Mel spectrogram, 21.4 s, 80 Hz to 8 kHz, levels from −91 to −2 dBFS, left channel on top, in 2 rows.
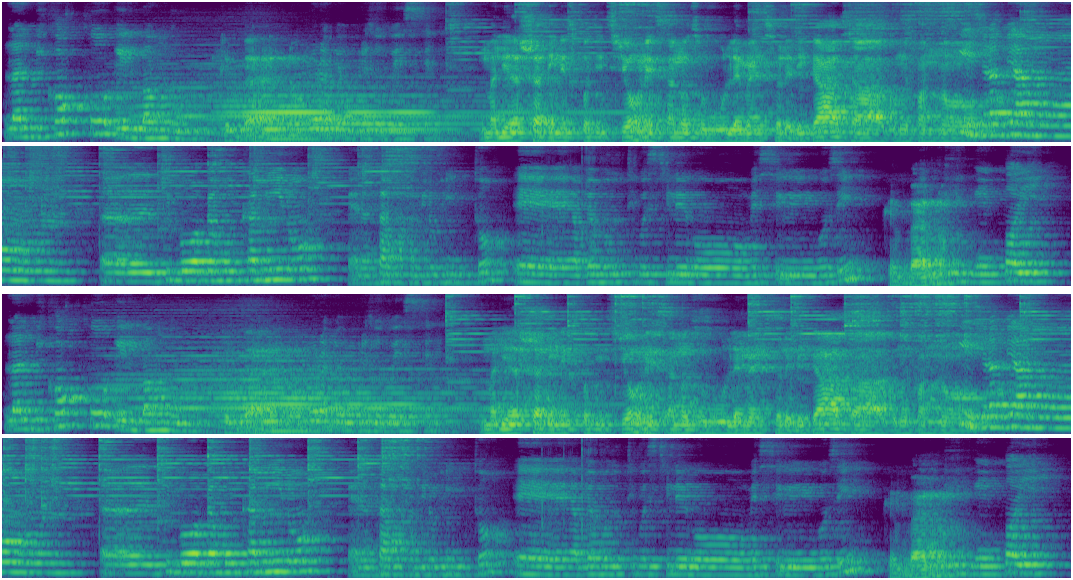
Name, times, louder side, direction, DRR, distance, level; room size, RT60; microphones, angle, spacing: voice 1, 0.0-1.9 3.0-4.4 9.6-13.8 14.1-19.3 20.1-21.0, equal, 5° left, -1 dB, 7.0 m, -28 dB
sound 1, 0.8-6.8, left 2 dB, 45° right, 2.6 m, -30 dB
voice 2, 2.2-3.1 4.8-9.7 19.6-20.2, left 1 dB, 40° left, 2 dB, 4.2 m, -24 dB
sound 2, 4.4-6.8 7.5-15.0 16.1-16.5, right 6 dB, 80° right, 5.7 m, -35 dB
24.0 x 22.5 x 7.4 m, 0.97 s
head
